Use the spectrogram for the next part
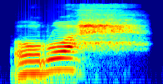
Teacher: Ra is heavy. Give little takrar on Ra.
